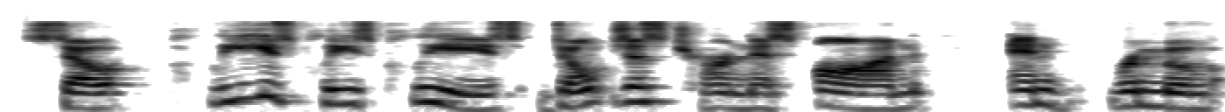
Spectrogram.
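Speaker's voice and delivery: slow, carefully spaced words for a warning; slow right down so every phrase lands; measured, emphatic instruction with pauses between phrases; deliberately slow. Real, not acted. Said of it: "I'm gonna slow down on this one".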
